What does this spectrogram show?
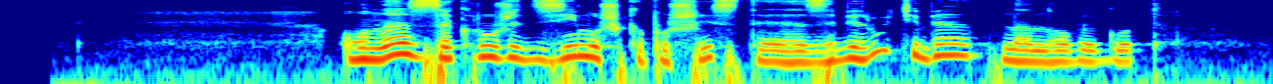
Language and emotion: Russian, neutral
